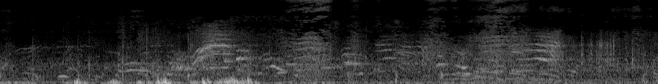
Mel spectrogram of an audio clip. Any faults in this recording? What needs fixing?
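Generation loss runs through the whole clip. The sound is swirly, smeared and hollow, and attacks blur. This likely comes from MP3 encoding repeated about ten times at a rate that fits 64 kbit/s, each pass adding fresh quantisation noise and spectral holes on a shifted frame grid. To prevent it, keep working copies in a lossless format and encode to MP3 only once, at the final step.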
